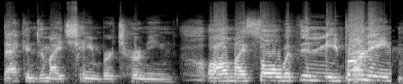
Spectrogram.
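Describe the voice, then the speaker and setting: A young man giving a theatrical, brooding recitation of gothic horror poetry, moving between hushed and loud delivery. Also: a little high, moderate pace, slight background noise. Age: young adult. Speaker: performer reciting a poem. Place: furnished basement living room.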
